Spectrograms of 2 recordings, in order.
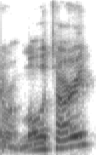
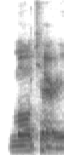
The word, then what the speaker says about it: Multari: say your last name i always feel like i'm saying molotari maul terry multery there we go i knew i was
